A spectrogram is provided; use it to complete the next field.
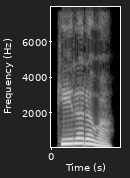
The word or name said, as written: ಕೀರರವ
